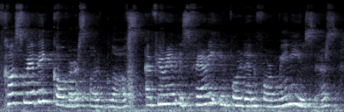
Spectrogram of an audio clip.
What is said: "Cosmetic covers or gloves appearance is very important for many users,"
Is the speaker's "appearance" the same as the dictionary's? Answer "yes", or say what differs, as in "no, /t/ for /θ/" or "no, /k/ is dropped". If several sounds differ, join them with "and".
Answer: no, /s/ is dropped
